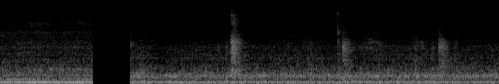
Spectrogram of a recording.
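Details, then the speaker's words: Hotpoint/Indesit-type tumble dryer running quietly after teardrop bearing replacement fixed squeaking; steady low hum, smooth even drum rumble, no squeak or screech, normal. "if she is running nice and quiet that's the way you want it"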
